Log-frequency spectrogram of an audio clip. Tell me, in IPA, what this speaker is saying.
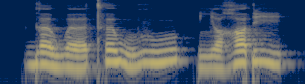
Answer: ɡ ɜ˦˨ w ɜ˨˩˦ tʰ ə˦˥ w u˩˥ ɣ u˦˥ | ʎ ʌ˩ ʁ ʌ˦˨ ɗ i˦˨

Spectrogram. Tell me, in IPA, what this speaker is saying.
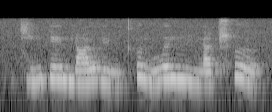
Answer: t͡ɕ i˧˥ n k e˥ ɪ̯ m j ɑ˧˥ ʊ̯ l y˨˩ n kʰ ɤ˥˩ ŋ l w ə˥ n m i˥˧ ŋ ä˥˧ ʈ͡ʂʰ ɤ˥˩

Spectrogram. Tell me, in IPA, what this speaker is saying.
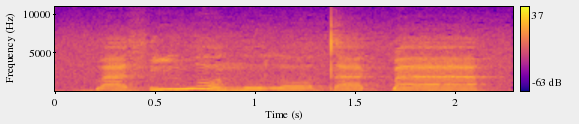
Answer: b a˨ s ĩ˨˦ w ɔ˦˨ n o˨ l ɔ˨ t a˨ k͡p a˧

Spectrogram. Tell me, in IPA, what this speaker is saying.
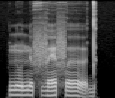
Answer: n ũ n ø f v ɛ f əː d

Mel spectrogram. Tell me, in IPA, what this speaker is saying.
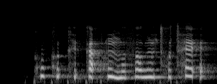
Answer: kʰ u˦ kʰ ʊ˦ ʔ kʰ ɪ˦ ʔ k ä˦ ʔ pʰ ũ˦˨ ŋ o˦ θ ɔ˦ w ũ˦ tʰ o˦˨ tʰ ɛ˦ ʔ

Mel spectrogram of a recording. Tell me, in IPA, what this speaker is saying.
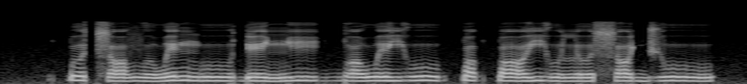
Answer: k͡p ʊ˦ t͡s ɔ˨ v ʊ˨ w e˦ ŋ uː˨ ɗ e˨ ɲ iː˦ ɡ͡b ɔ˦ w ɪ˦ j uː˦ k͡p ɔ˦ k͡p ɔ˨˦ j u˨ l ʊ˨ s ɔ˨ d͡ʒ uː˨

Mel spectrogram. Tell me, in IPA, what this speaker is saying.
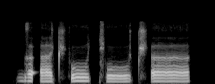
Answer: ɡ ə˦ ʔ ɜ˨ t͡ʃʼ uː˦ cʰ uː˨ t͡ʃʼ əː˦

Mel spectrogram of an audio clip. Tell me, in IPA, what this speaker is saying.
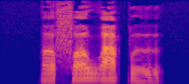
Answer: ʌ f ʌ w a p ɯ

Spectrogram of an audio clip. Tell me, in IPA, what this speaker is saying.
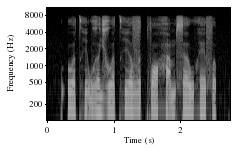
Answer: ʔ u˧ ə̯ t̪ʰ ḭ˧˨ w ɣ ə˨˩ j ɣ u˨˦ ə̯ t̪ʰ i˧ ə̯ v ə˦˥ t̚ f ɔ˨˦ h a̰˧˥ m s əː˧ w h e˨˦ f ə˨˩ p̚

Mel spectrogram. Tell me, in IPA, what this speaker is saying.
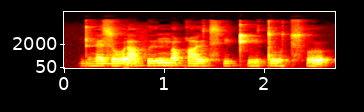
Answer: ɖʱ ɛ z o ɾ a f ɨ ŋ u q ɨː t͡sʰ i kʰ i t u t͡sʰ ʊ

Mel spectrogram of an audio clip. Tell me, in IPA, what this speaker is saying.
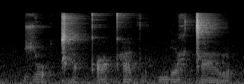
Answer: ʒ o ʔ ɡ͡ǁ a ʔ qʼ ɔ qʰ e ɡ r ɔ̤ ŋ e ʁ ǀ a ɭ

